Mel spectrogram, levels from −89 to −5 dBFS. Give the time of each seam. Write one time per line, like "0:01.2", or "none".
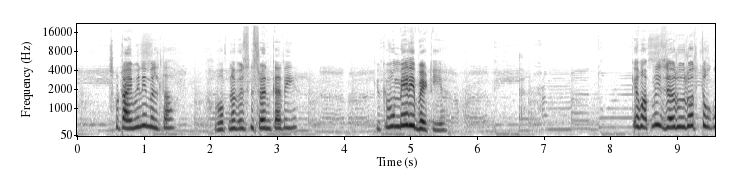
0:06.5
